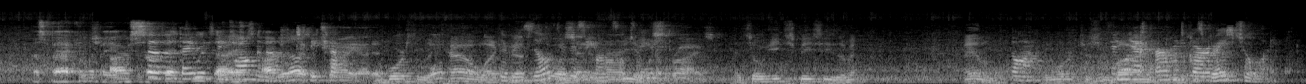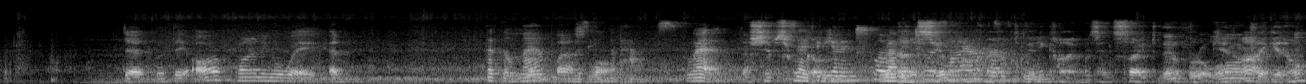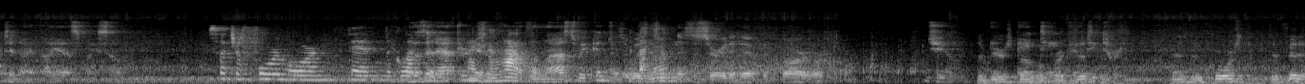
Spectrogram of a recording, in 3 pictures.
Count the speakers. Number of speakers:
6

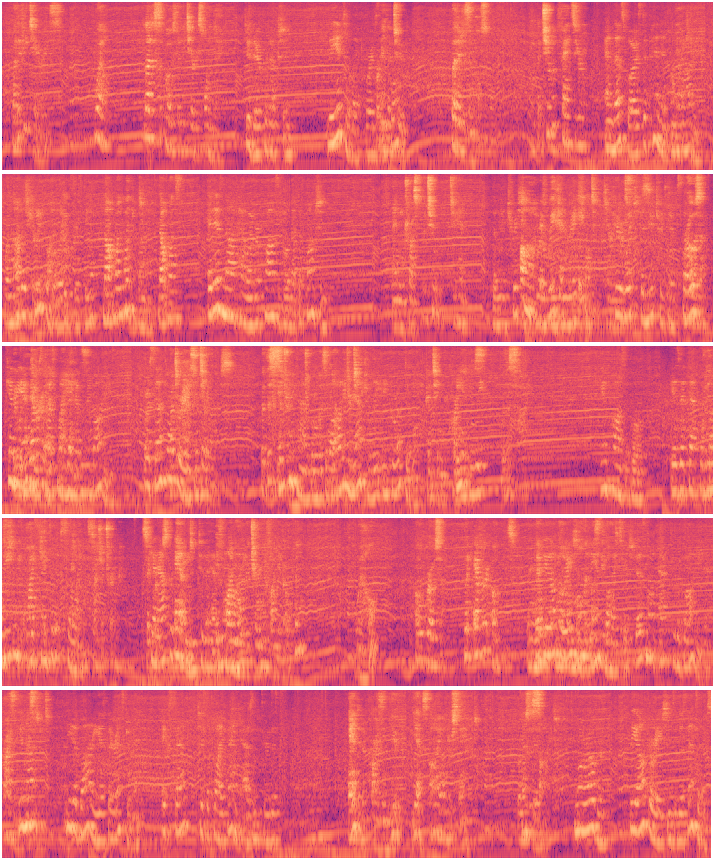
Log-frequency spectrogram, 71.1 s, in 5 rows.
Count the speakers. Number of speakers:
2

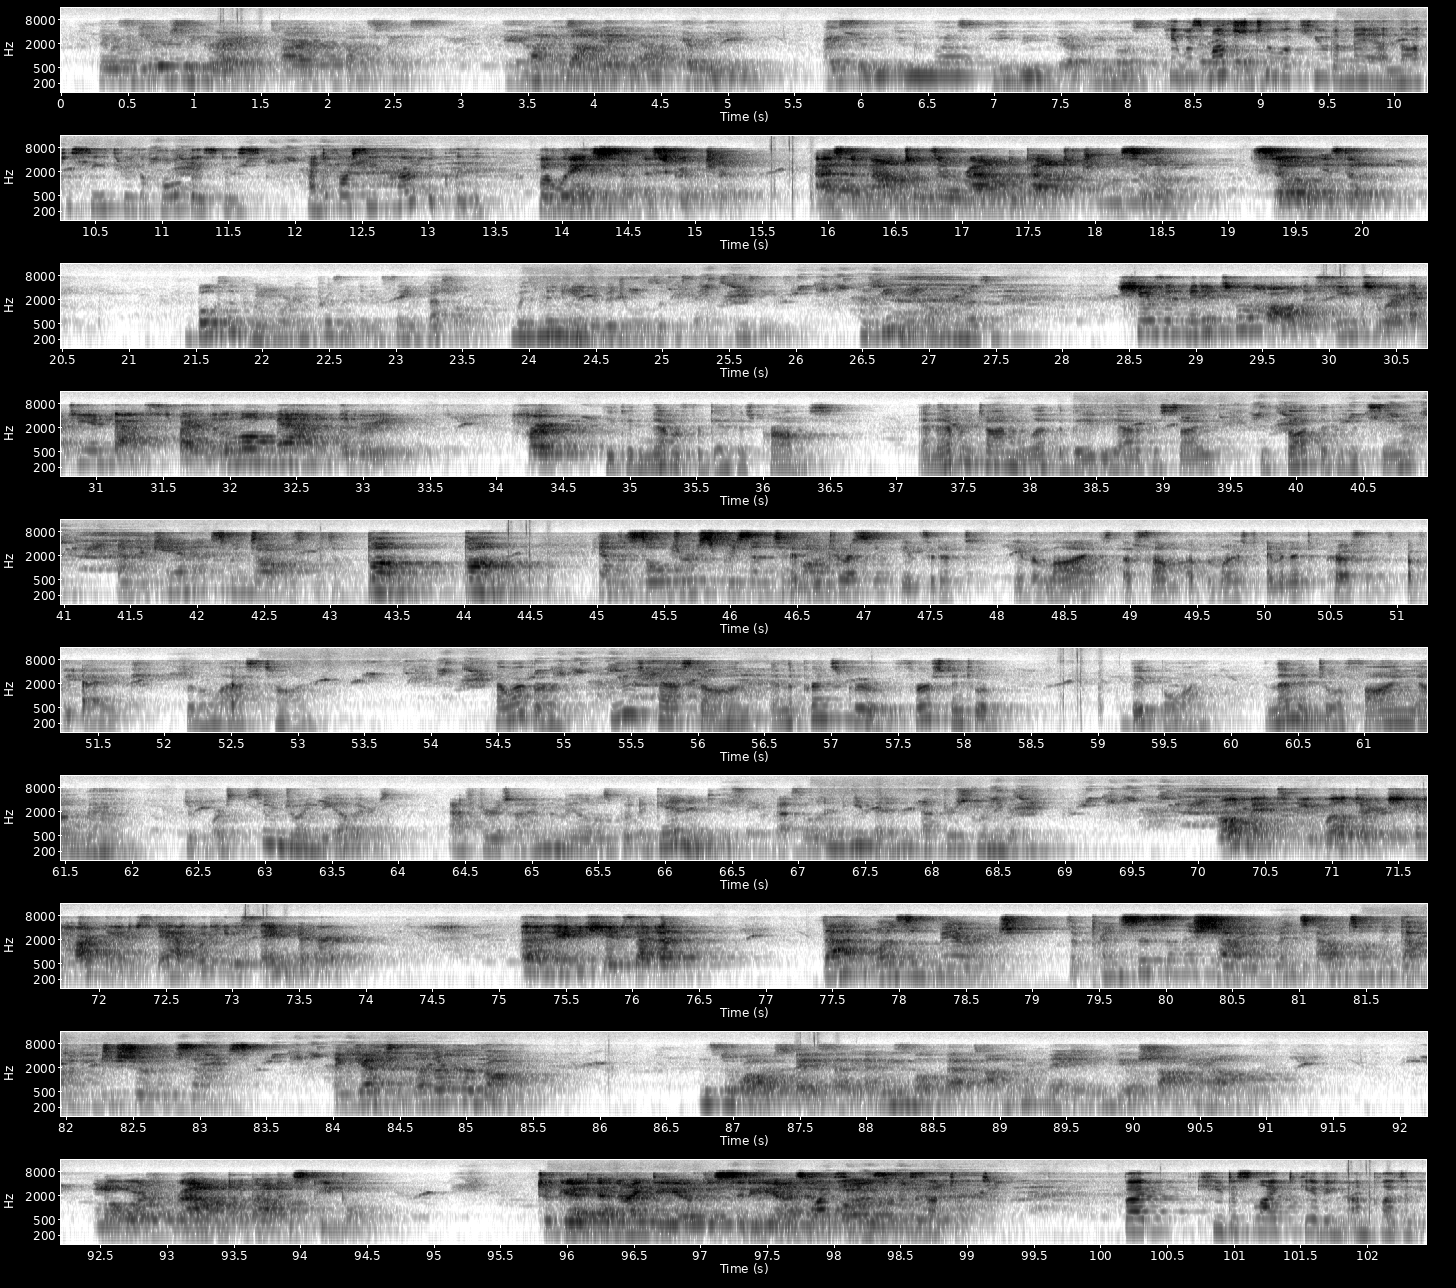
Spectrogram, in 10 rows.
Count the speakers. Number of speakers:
9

